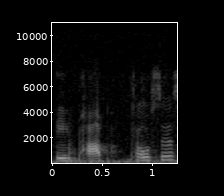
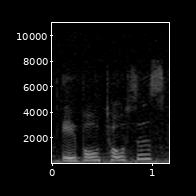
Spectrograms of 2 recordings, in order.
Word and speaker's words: apoptosis: It looks like it's apoptosis, but the second P is silent. It's called apoptosis, and that's where the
